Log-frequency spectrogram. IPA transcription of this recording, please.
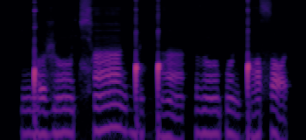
ŋ͡ǃ o ʐ õː t͡ɕʰ ãː ɡ͡ǃ i ɡ͡ǃ ã | ð õː p õ ɡ͡ǃ a sˤ ə˞

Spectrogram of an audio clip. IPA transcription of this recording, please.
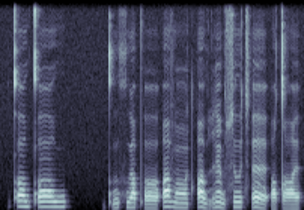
kʼ ɔː˥ w kʼ ɔː˥ w | kʷʼ ʌ˩˥ xʷ ɑ˧ pʼ ɔː˩ ʔ ɑ˥ v ɔ̃ː˧ t͡sʼ ɑ˥˩ w r æ̃˥˩ w s ʊː˥ t͡sʼ ɜː˥˩ ʔ ʌ˩˥ tˤ ɜ˧

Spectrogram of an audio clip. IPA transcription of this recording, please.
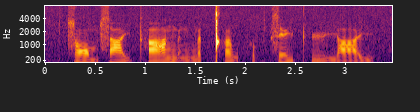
t͡s ɔː˥ m s aː˧ j pʰ aː˨˥ ŋ ɵ˨˩ n ŋ ɐ˥ t̚ kʰ ɐ˨ w h ʊ˨ k̚ t͡s e˥ j pʰ yː˧ j aː˨˧ j

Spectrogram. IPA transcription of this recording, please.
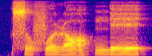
s o f o ɭ ɒ | ŋ e

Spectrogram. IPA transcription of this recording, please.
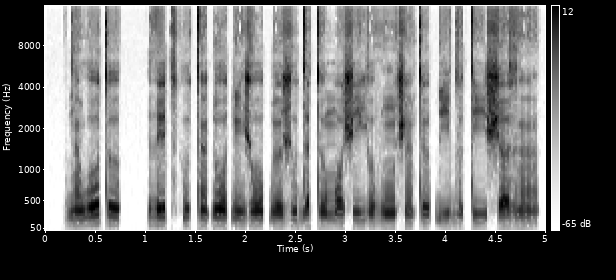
d ɐ̃ w o t ʊ | ð ɪ t͡sʼ u t ɐ̃ ɗ o ɗ ĩ ʒ o ɓ ɵ ʒ u d ɐ t ʊ m ɔ ʃ i j ʊ v ũ ʃ ɐ̃ t ɵ ɓ i d ʊ t i ʃ ɐ ɣ ɐ̃

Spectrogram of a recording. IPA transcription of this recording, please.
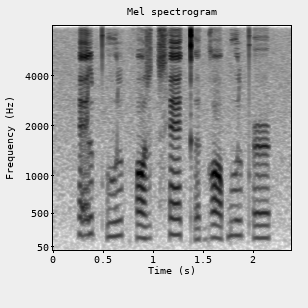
ɛ̰˦ l pʼ u˨˦ l pʰ ɔ˨ z t͡sʰ ɛ˦ kʼ ə˨ ɡ ɔ˦˨ ɓ u˦ l pʼ ə˞˧

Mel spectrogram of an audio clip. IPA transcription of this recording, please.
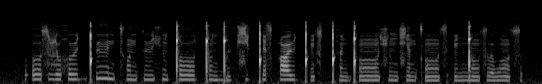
ʔ oː s ɮ u χʷ ɨː ǃʼ ɨː n tʰ õ n k ɨː ç ũ ǃ oː ǃ ũ ɡ͡ǃ ʉ k ɕ i ǃ e s qʷ ɨː ǃʼ ẽ ɬ ǃʰ ɐ̃ ǃʼ õː ɕ ũ ŋ ɕ ɐ̃ n kʼ õː s ʔ ẽ ŋ͡ǃ õ sʷ a w õ s

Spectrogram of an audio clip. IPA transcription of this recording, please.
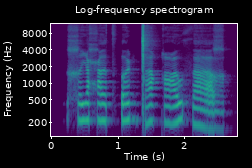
χ i ħ ɜ t͡sʼ ɤ ɖ ɡ͡ǀ a q ɑ u̯ θ a ʁ

